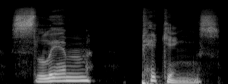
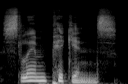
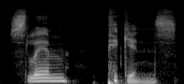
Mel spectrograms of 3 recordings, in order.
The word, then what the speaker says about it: slim pickings: of this expression is slim pickings slim pickings but no one actually says it like that we all say slim pickings slim pickings yeah no G no G in this expression so Cassie let's break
